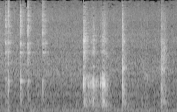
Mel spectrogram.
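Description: A spatula knocking and clicking against a frying pan while tomato paste is stirred into sautéed onion paste: a few sharp clicks, then a denser cluster about a second in.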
